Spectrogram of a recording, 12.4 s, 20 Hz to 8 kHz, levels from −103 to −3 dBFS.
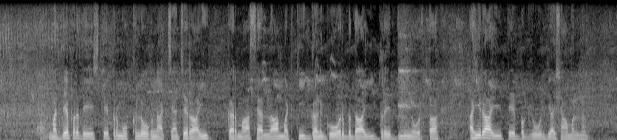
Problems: constant background noise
